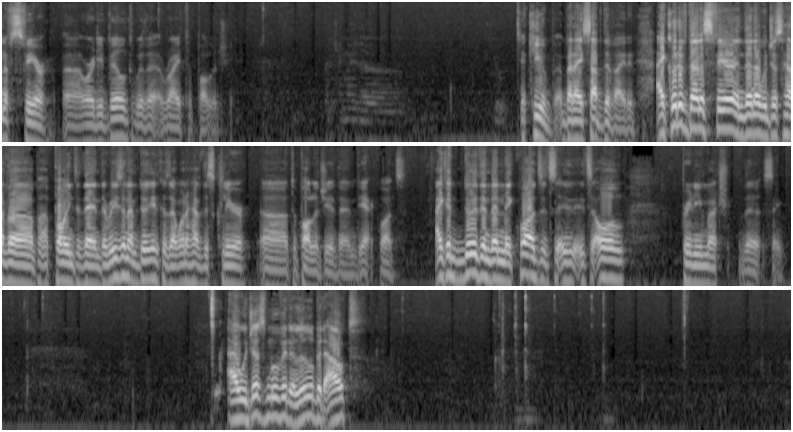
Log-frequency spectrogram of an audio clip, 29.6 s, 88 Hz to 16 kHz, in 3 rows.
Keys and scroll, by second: 1.2 w.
